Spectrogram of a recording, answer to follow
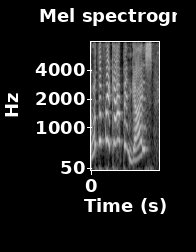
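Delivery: very high, loud shocked cry; mock disbelief at the soaked kids; shocked outcry. Josh finding the kids in the water, shocked high outcry. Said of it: "he's like".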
